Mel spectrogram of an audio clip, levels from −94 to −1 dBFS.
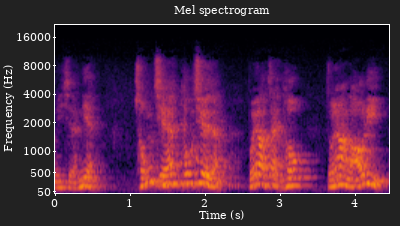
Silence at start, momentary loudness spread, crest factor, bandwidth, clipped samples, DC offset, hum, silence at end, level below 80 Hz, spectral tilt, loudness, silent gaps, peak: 0 s; 12 LU; 16 dB; 13 kHz; under 0.1%; under 0.1%; none; 0 s; -72 dBFS; -5 dB/octave; -29 LUFS; none; -12 dBFS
